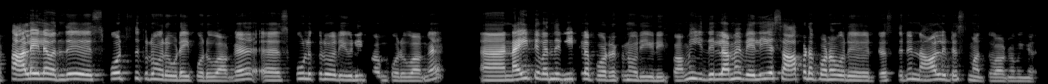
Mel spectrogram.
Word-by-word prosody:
காலையில 255 +3 +8
வந்து 230 +3 +1 0.3
ஸ்போர்ட்ஸுக்குன்னு 260 0 -3
ஒரு 205 - -1
உடை 190 0 0
போடுவாங்க, 175 +1 -3 0.3
அ - - 0 0.2
ஸ்கூலுக்குன்னு 250 +2 -4
ஒரு 210 - -3
யூனிஃபார்ம் 195 -2 -6
போடுவாங்க, 175 +2 -4 0.5
அ - - +4 0.3
நைட்‌டு 275 +5 +6
வந்து 250 0 0
வீட்ல 250 0 0
போடுறதுக்குன்னு 205 0 -4
ஒரு 180 - -4
யூனிஃபார்ம் 180 +6 -5
இது 235 - -4
இல்லாம 240 +3 +4
வெளியே 245 +5 +2
சாப்புட 250 +5 +2
போன 225 0 +2
ஒரு 195 -1 -2 0.2
ட்ரெஸ்ஸுன்னு 185 +7 -6
4 215 +2 0
ட்ரெஸ் 210 0 -8
மாத்துவாங்க 160 -1 -8
இவங்க. 155 -1 -10
215 Hz, 165 wpm, -21 LUFS, 185-250 Hz, 0.5 s, காலையில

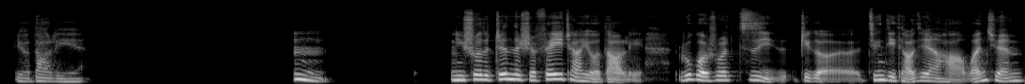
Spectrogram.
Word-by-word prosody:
有 150 -3 -10
道 155 0 -7
理。 130 -1 -11 2.0
嗯。 215 -10 +2 1.2
你 205 0 +4
说 225 +2 +3
的 215 - +2
真 240 +4 +5
的 230 - +4
是 195 -3 -1
非 235 +5 +6
常 210 -8 -1
有 135 -6 -2
道 115 -3 -1
理。 - - -10 0.3
如 215 +5 0
果 195 -5 +7
说 200 +3 -1
自 200 +1 -6
己 140 -9 -5
这 - - -3
个 - - -4
经 210 +2 +1
济 185 -3 0
条 - - -1
件 160 -2 -2
哈， 110 -7 -4
完 145 +8 -1
全 175 -3 -2
180 Hz, 170 characters per minute, -22 LUFS, 145-210 Hz, 2.0 s, 果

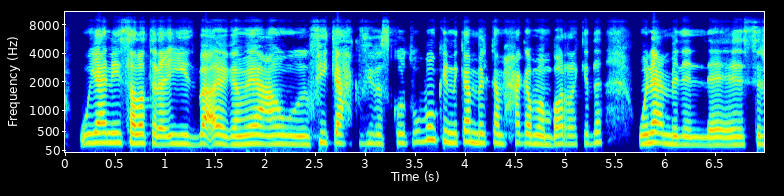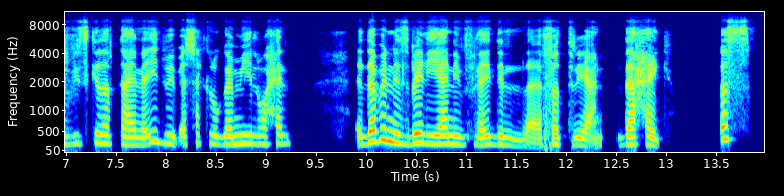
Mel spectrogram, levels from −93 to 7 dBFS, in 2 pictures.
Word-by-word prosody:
ويعني 230 +1 +3
صلاة 220 -1 +4
العيد 200 0 +1
بقى 210 0 +7
يا 205 - +4
جماعة 195 +1 +3
وفي 195 +3 -3
كَحك 220 -1 +2
وفي 220 +1 -9
بسكوت 215 +2 -7
وممكن 265 0 -2
نكمّل 225 0 +1
كام 220 -1 -3
حاجة 225 0 +1
من 195 -2 -2
برّه 195 0 -1
كده 220 +4 -7 0.3
ونعمل 210 -3 +3 0.3
السيرفيس 185 +3 -3
كده 215 -2 -1
بتاع 190 -3 -1
العيد 205 +7 -3
ويبقى 195 -2 -5
شكله 205 -1 -5
جميل 200 +1 -3
وحلو، 200 +1 -4 0.7
ده 255 - +6
بالنسبة 225 -7 +3
لي 205 -2 -1
يعني 200 -2 +1
في 180 - -6
عيد 190 +2 -1
الفطر 170 - -4
يعني 175 - -1
ده 190 +2 +3
حاجة. 185 -3 +1 0.5
بس 300 -1 0
205 Hz, 160 wpm, -25 LUFS, 190-220 Hz, 0.7 s, بقى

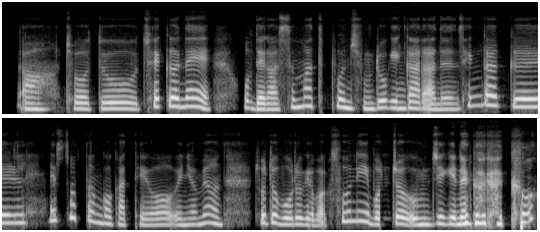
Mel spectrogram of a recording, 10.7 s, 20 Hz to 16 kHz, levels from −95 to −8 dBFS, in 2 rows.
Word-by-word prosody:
아. 185 -1 -2
저도 195 0 0
최근에 270 -5 +2 0.3
어 230 -3 -4
'내가 180 -1 +3
스마트폰 255 +2 -2
중독인가?'라는 205 -3 0
생각을 260 - +1 0.2
했었던 345 - -3
것 235 -2 -2
같아요. 195 0 -4
왜냐하면 210 +4 -3 0.3
저도 260 -1 0
모르게 205 -2 +1
막 - - -5
손이 315 -1 -2
먼저 205 +2 +1
움직이는 215 +3 +4
것 250 +1 +7
같고 235 - +1
220 Hz, 280 characters per minute, -23 LUFS, 200-260 Hz, 0.3 s, 것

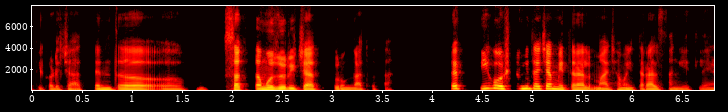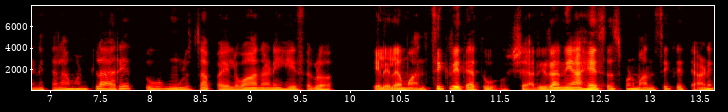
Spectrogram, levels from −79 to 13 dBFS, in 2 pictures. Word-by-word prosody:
तिकडच्या 95 +2 -9
अत्यंत 125 +5 -2
अ, 125 -6 +1 0.5
सक्त 165 +3 +4
मजुरीच्या 135 -5 +6
तुरुंगात 100 -7 -7
होता. - - -20 0.6
तर, 240 - +7
ती 235 -1 -3
गोष्ट 230 -3 +4
मी 225 - +7
त्याच्या 220 -1 +5
मित्राला 140 -7 +2
माझ्या 110 +5 -3
मित्राला 105 -2 -2
सांगितली 90 0 -12
आणि 105 +6 -7
त्याला 135 +6 -6
म्हटलं, 180 +3 -4
"अरे, 190 +5 -3
तू 195 -4 -9
मूळचा 145 +1 -4
पैलवान 120 +5 -1
आणि 130 0 -1
हे 130 -1 -1
सगळं 125 +2 -4 0.4
केलेलं 120 - +1
मानसिकरित्या 165 - +1
तू 125 - -4 0.2
शरीराने 145 +7 +1
आहेसच, 170 +4 +3
पण 180 - -3
मानसिकरित्या 165 - -5
आणि 175 +6 -2
135 Hz, 150 wpm, -24 LUFS, 110-175 Hz, 0.6 s, तर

